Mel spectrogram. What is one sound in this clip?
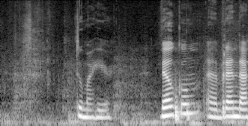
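A woman speaks loudly and with animation nearby.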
